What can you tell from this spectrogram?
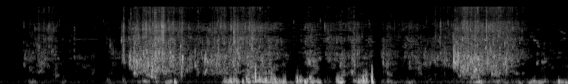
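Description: Shallow water splashing and sloshing as a man wades and works a gill net by hand. It starts about a second in and comes again in a shorter burst near the end.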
